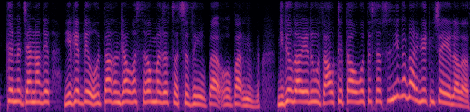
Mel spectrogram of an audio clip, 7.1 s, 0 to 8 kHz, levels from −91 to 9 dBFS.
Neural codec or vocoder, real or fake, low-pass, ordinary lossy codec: codec, 16 kHz, 0.5 kbps, FunCodec, trained on Chinese and English, 25 frames a second; fake; none; none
